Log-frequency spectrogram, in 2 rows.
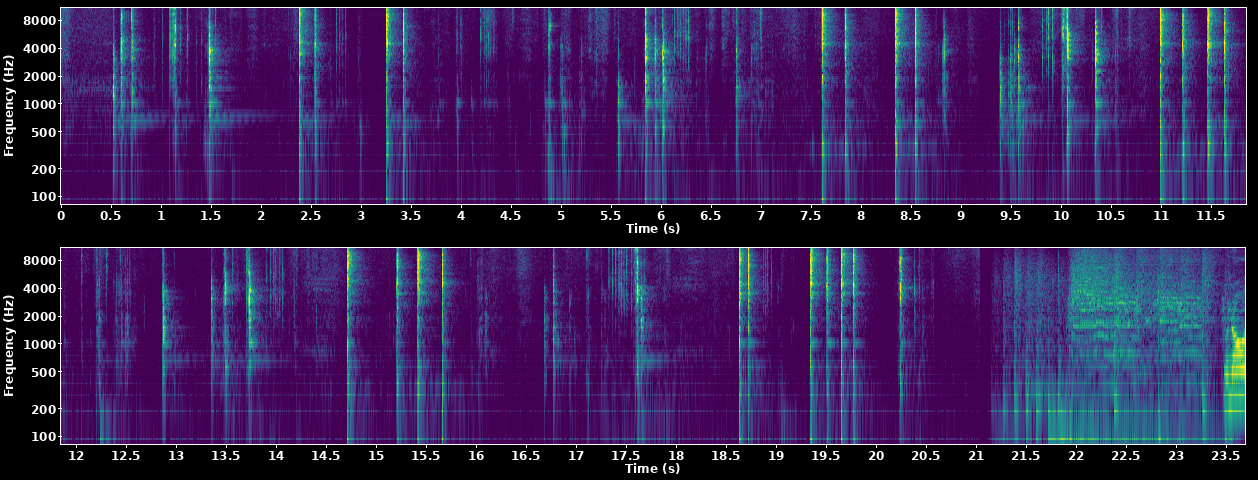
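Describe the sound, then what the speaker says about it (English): A torque wrench tightens the lug nuts on a 2015-2019 Hyundai Sonata front wheel during a brake job, giving a series of sharp, close metallic clicks in uneven bursts, followed at the end by a different sustained noise. "we're gonna go ahead and torque our lug nuts to 75 foot-pounds"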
